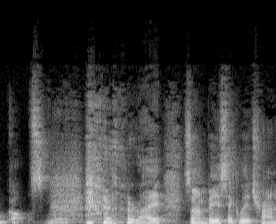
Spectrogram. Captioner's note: laughing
